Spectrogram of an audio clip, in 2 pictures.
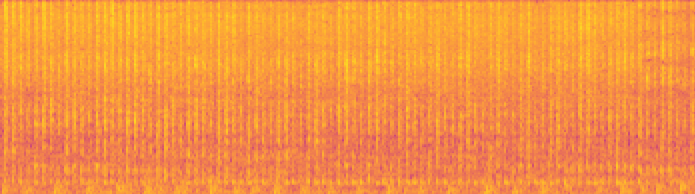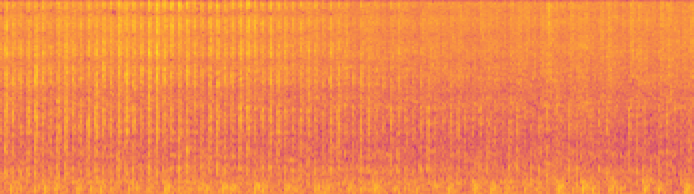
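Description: A steam locomotive chuffs rhythmically as it pushes the train uphill.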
